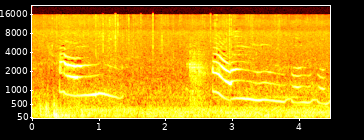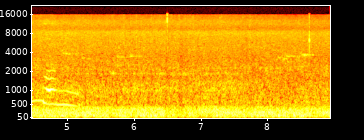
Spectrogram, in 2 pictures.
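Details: Street cat meowing: two loud, drawn-out meows, the first short and falling, the second longer and wavering downward, over steady low background rumble.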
